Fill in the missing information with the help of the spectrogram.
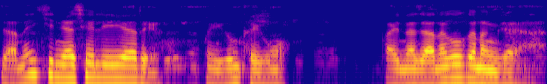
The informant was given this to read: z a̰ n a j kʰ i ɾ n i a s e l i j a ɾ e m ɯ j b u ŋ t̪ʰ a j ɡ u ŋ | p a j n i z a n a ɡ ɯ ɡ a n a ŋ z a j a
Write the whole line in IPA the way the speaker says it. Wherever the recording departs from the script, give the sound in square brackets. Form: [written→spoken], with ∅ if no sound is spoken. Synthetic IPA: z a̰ n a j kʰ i [ɾ→∅] n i a s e l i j a ɾ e m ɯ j [b→ɡ] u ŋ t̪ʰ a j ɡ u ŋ | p a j n [i→a] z a n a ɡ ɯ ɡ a n a ŋ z a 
